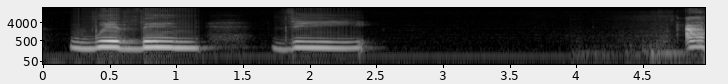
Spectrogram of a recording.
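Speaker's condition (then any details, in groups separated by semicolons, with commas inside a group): Cerebral palsy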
